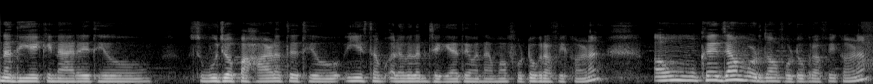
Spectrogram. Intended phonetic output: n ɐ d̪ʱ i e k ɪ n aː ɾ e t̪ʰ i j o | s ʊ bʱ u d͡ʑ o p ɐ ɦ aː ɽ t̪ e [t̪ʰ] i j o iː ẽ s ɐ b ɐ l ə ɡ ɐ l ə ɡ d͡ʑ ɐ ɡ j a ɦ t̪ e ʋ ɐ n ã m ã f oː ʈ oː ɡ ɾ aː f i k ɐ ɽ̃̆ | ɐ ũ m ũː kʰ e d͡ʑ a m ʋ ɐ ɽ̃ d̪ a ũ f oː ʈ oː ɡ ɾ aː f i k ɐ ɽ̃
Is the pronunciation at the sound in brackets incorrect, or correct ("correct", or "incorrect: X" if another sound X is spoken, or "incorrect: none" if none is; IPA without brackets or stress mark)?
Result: correct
